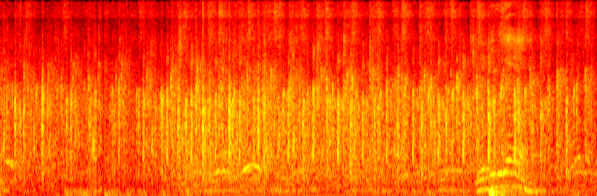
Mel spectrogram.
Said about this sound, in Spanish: El aplauso es para Cristo Jesús. Le damos.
